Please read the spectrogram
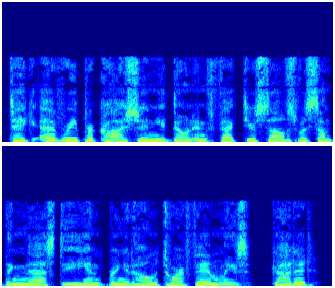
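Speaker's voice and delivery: lightly voiced team leader briefing; Laney voice. A narrator's reading. Laney briefing the team before the breach, lightly voiced.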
